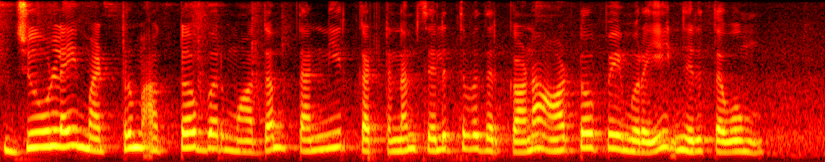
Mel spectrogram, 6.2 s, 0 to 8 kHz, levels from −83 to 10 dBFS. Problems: background sounds at intervals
